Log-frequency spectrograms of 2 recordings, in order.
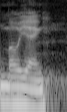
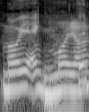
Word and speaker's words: Mojang: We've been saying Mojang wrong the entire time. Really? It's literally called Moyang. Moyang. Jay is silent.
